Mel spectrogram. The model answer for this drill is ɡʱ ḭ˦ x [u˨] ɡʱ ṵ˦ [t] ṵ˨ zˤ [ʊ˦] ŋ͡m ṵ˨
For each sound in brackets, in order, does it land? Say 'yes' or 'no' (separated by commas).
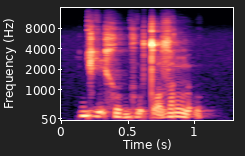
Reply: yes, yes, yes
